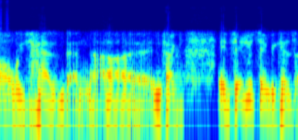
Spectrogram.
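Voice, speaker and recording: Music plays in the background as a man speaks at a very fast pace. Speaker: radio interview guest. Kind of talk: interview answer. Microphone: phone line.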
